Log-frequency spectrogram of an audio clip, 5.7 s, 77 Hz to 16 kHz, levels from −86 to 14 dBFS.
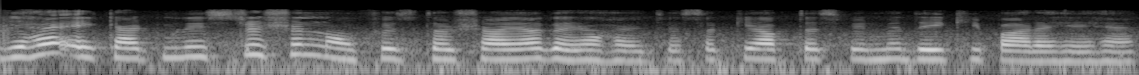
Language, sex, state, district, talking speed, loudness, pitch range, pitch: Hindi, female, Haryana, Rohtak, 180 wpm, -15 LUFS, 235-270 Hz, 245 Hz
